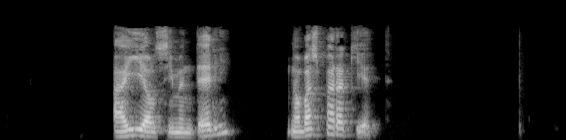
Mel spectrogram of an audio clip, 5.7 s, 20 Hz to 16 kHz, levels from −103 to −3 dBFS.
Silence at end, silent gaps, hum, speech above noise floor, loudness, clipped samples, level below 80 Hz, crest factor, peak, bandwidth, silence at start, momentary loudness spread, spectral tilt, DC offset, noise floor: 1.95 s; none; none; over 63 dB; -27 LUFS; under 0.1%; -72 dBFS; 24 dB; -8 dBFS; 8.2 kHz; 1.15 s; 13 LU; -3 dB/octave; under 0.1%; under -90 dBFS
